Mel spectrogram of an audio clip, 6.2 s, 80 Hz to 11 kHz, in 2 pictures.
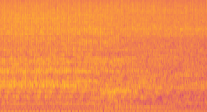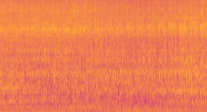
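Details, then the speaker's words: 2005 Dodge Ram 2500 5.9 Cummins turbo diesel, 194,966 miles, stone-cold start at 34°F after the intake heater plate warms: deep, steady clatter at even idle, easing as it settles, no misfire; normal cold start. "A heater plate is warming up, and she's gonna go ahead and start it."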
